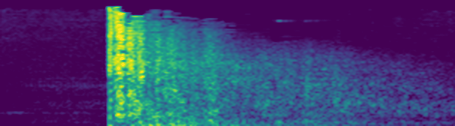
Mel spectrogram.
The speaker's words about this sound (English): In the enveloping stillness, they all heard the sudden, unmistakable noise of a blaster.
